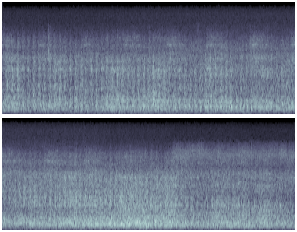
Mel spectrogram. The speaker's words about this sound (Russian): когда показывается загадочный паровоз с одним вагоном.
